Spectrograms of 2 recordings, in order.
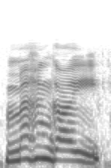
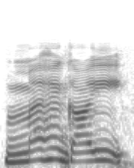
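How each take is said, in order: The two takes are said the same way.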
